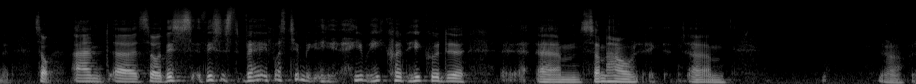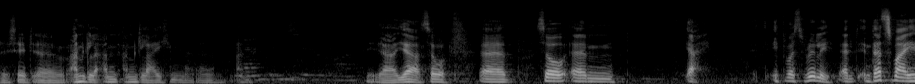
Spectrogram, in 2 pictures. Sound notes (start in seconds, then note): 9.6 speaking in foreign language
